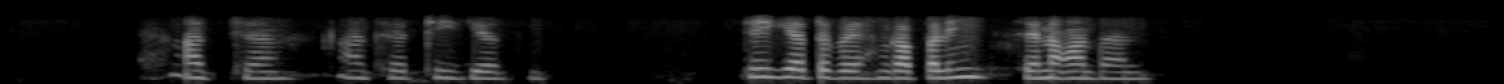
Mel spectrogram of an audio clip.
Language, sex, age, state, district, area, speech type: Santali, female, 18-30, West Bengal, Bankura, rural, conversation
